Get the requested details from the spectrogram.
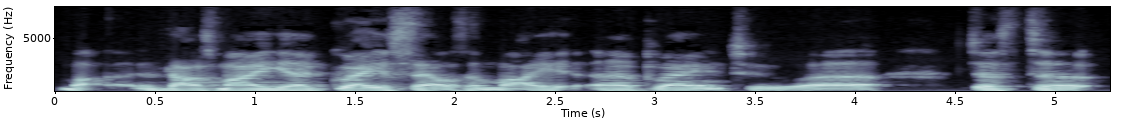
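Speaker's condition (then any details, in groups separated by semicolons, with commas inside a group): Down syndrome; 45 years old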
